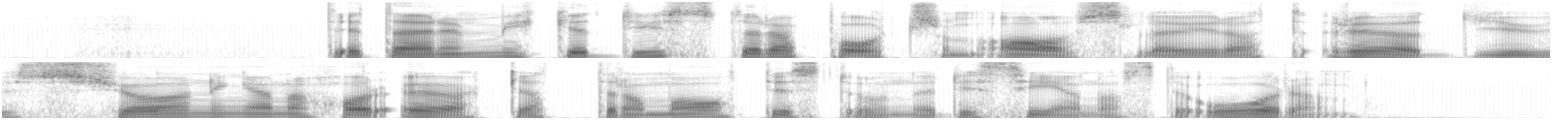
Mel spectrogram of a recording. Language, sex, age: Swedish, male, 25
